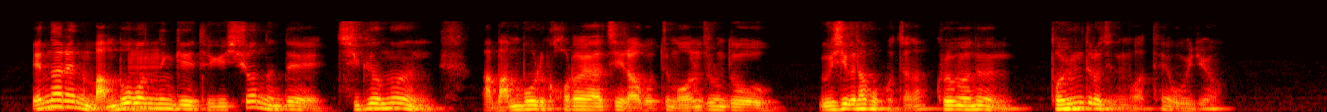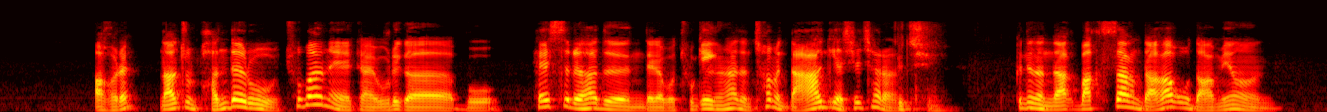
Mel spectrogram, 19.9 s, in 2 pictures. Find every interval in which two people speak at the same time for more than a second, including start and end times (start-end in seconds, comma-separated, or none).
none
